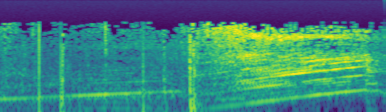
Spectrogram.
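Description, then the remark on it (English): An orange Lamborghini sports car engine in China idles with a low steady drone and a few sharp pops, then revs hard and climbs in pitch as it accelerates, loud, with no talking. “Needless to say, this is my first time in a Lamborghini, let alone an orange Lamborghini.”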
